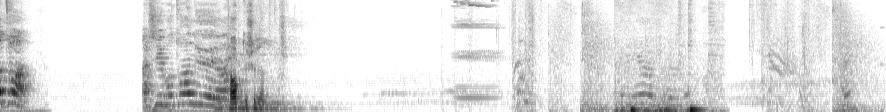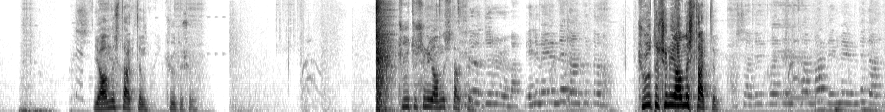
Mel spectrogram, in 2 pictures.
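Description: A young man talks with animation into a microphone, in bursts with pauses.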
